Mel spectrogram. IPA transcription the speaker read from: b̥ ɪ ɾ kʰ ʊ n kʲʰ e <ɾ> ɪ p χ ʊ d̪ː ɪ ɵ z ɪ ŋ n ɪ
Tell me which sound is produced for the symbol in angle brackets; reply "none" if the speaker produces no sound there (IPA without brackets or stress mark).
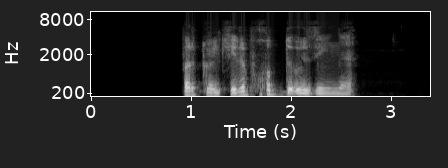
l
